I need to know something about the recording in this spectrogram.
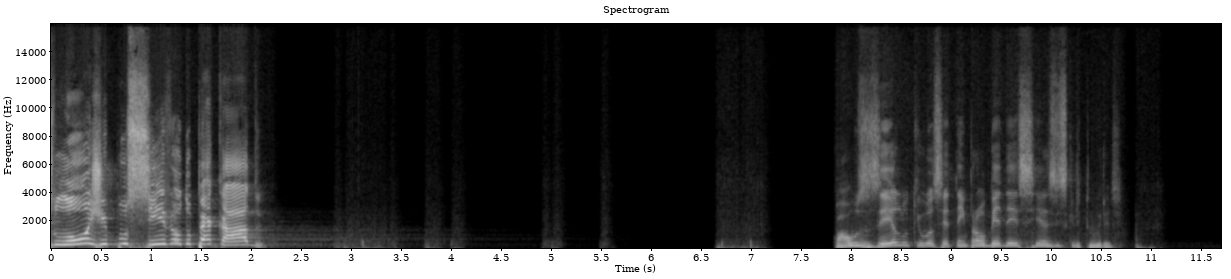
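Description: A man speaks with emphasis into a microphone over loudspeakers in a large echoing hall.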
